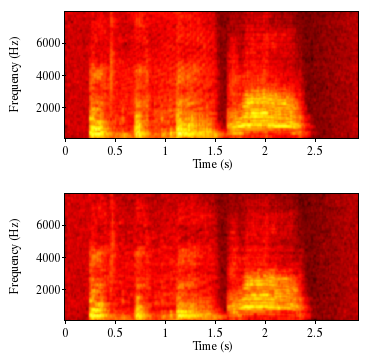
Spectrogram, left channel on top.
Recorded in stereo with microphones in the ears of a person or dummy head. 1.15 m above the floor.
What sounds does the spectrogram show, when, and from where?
0.2 s a cat meowing: centre (ahead or behind), 0.6 m; by 1.5 s 50° left (ahead or behind), 1.0 m
1.6 s a cat meowing: 15° left (ahead or behind), 0.9 m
